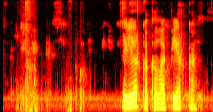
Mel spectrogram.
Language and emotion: Russian, sad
